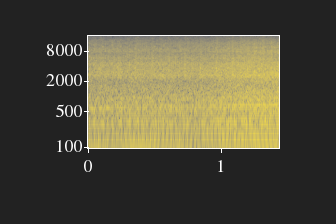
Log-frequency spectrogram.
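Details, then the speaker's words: Ford 8N tractor, 6V, revived after about 8 years stored, carburettor still needing tuning: smooth, steady low idle, even firing, no skips, drops straight back to idle after revving; healthy. "and it sounds real healthy doesn't look like it's skipping or anything and she falls right back down on the idle"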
